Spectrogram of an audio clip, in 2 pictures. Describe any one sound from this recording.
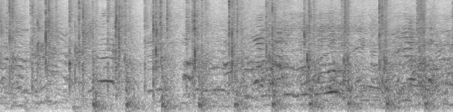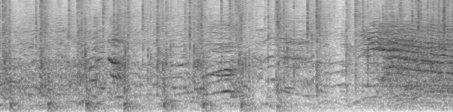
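A crowd claps in a steady rhythm in a large hall.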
